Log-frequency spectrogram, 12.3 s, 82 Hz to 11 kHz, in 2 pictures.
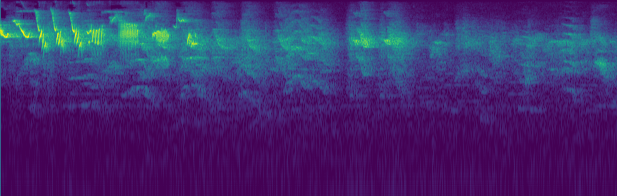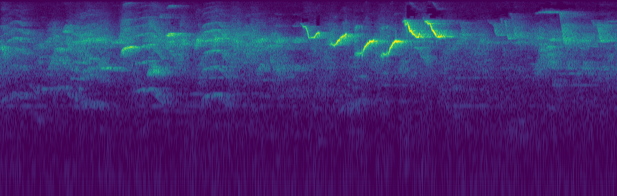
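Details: Caged male Bahian double-collared seedeater recorded at a licensed breeder on 23 November 2019, singing a long, fast, jumbled series of high chirps and sliding notes, loudest at the start and near the end, with no other clear sounds.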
